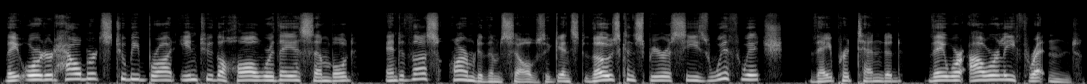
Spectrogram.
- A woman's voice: No, male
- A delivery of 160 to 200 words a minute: No, average, 150 wpm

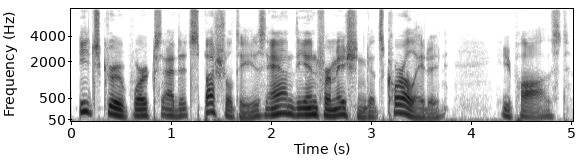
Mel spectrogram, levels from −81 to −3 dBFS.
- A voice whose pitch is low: Yes, low, 120 Hz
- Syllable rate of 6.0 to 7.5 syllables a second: No, 5.1 syllables/s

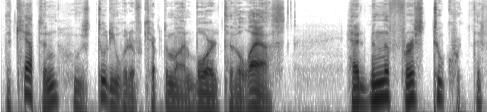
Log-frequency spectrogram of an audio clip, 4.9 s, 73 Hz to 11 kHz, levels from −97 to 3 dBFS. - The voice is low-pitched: Yes, very low, 95 Hz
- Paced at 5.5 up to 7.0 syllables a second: Yes, 6.0 syllables/s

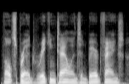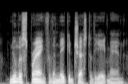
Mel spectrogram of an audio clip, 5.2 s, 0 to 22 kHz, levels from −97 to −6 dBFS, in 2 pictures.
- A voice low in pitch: Yes, low, 100 Hz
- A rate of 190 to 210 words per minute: Yes, average, 200 wpm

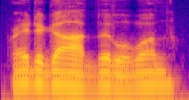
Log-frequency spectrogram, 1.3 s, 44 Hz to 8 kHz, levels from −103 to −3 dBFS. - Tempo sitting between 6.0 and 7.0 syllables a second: Yes, 6.5 syllables/s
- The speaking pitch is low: Yes, very low, 95 Hz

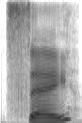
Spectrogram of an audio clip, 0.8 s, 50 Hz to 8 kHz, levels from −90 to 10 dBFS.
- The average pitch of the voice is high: Yes, very high, 255 Hz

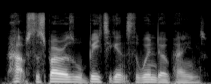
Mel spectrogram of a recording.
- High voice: No, low, 110 Hz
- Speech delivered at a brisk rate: Yes, fast, 225 wpm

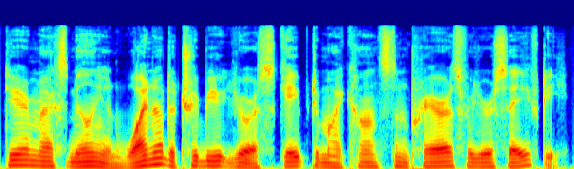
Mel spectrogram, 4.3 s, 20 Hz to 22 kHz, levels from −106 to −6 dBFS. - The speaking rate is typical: Yes, average, 195 wpm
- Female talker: No, male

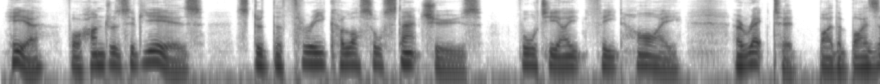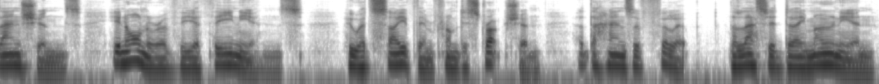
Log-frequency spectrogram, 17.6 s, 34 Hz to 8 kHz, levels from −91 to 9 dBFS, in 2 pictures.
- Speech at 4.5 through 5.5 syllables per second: No, 3.9 syllables/s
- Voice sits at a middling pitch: No, low, 100 Hz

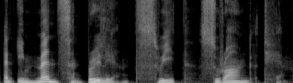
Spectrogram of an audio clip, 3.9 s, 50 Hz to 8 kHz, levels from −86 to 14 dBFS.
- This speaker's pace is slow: Yes, slow, 105 wpm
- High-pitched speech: No, medium, 150 Hz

